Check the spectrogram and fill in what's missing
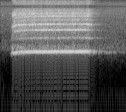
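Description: A model railway steam locomotive sound unit gives one sustained horn blast of about one and a half seconds, loud and close. A soft steam hiss sits beneath it and lingers after the blast ends.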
